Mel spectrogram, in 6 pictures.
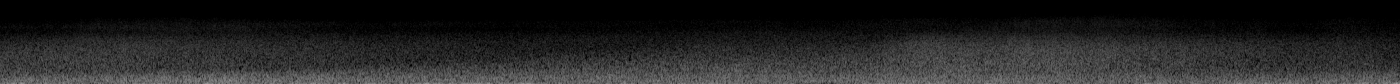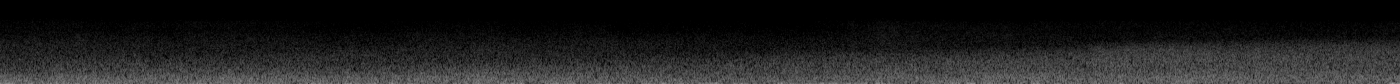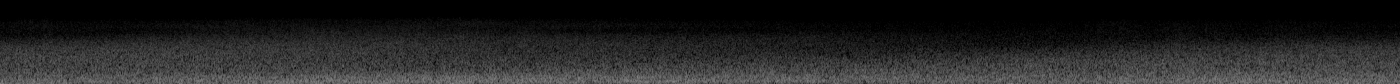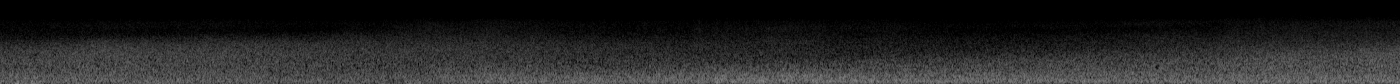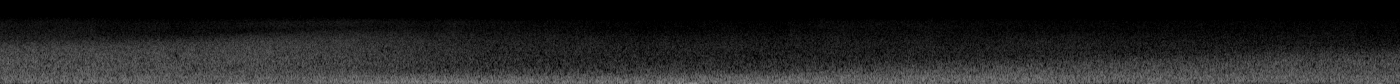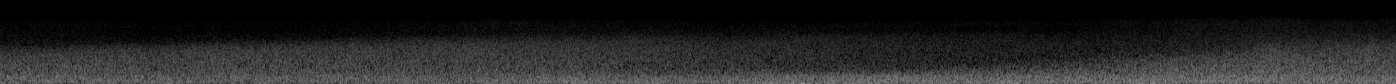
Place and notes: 坂里沙灘, Beigan Township - Sound of the waves
Sound of the waves, In the beach, Windy
Zoom H6 XY
福建省, Mainland - Taiwan Border, 13 October 2014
